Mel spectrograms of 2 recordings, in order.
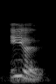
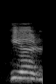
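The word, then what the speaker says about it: heir: একজন উত্তরাধিকারী অ্যান ইয়ার, এখানে কিন্তু উচ্চারণ হিয়ার নয়।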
